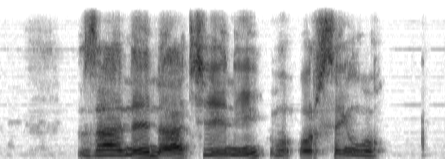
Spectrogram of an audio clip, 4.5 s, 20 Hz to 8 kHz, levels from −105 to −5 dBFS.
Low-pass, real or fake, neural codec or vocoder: 7.2 kHz; fake; vocoder, 22.05 kHz, 80 mel bands, HiFi-GAN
